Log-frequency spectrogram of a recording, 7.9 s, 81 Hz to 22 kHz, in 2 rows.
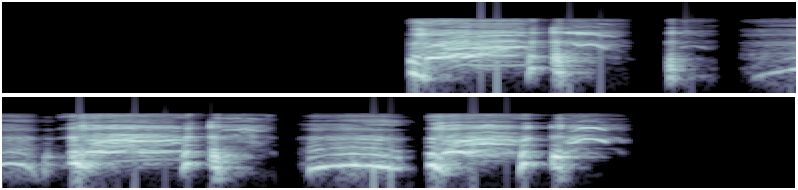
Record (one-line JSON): {"cough_length": "7.9 s", "cough_amplitude": 32767, "cough_signal_mean_std_ratio": 0.55, "survey_phase": "beta (2021-08-13 to 2022-03-07)", "age": "65+", "gender": "Female", "wearing_mask": "No", "symptom_none": true, "smoker_status": "Never smoked", "respiratory_condition_asthma": false, "respiratory_condition_other": true, "recruitment_source": "REACT", "submission_delay": "34 days", "covid_test_result": "Negative", "covid_test_method": "RT-qPCR", "influenza_a_test_result": "Unknown/Void", "influenza_b_test_result": "Unknown/Void"}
